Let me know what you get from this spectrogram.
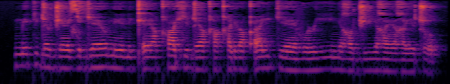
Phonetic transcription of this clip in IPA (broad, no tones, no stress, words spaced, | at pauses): mekiɖɛʊ̯d͡ʒɛː ʑɛɡʲɛːʊ̯neːɳi kʼɛːqʰo xʲeɖɛːqʰe qʰiɾʲoːqʼiː kʲɛːvo ɹiːniʁo d͡ʒiːʁɛː ʁeːʈ͡ʂo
